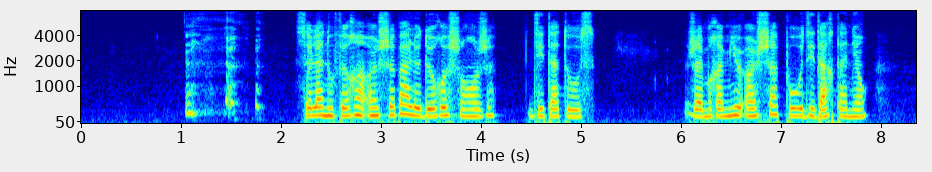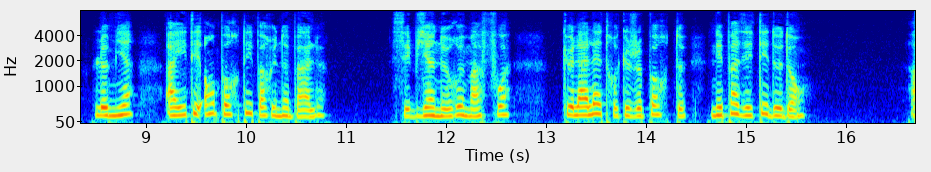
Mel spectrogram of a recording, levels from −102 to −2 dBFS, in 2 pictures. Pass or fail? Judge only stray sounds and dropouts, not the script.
fail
